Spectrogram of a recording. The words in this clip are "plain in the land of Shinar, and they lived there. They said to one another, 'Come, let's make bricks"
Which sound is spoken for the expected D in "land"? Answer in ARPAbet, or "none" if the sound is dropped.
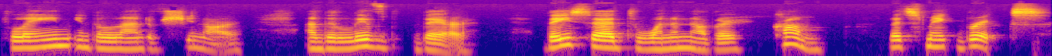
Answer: D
